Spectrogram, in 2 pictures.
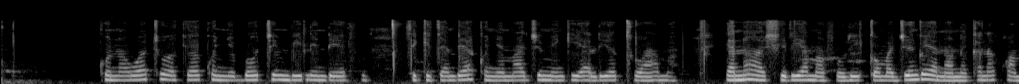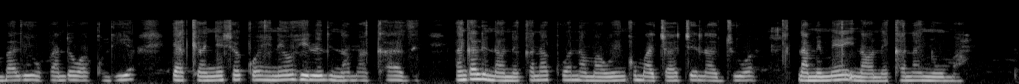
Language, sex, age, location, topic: Swahili, female, 25-35, Nakuru, health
